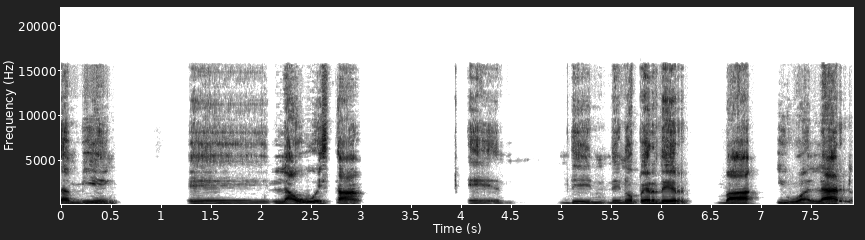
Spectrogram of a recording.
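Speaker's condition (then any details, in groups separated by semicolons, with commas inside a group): No condition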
